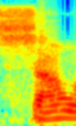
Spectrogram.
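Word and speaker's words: Samhain: to a local elementary school where he wrote sowin it means the lord of the dead it's pronounced SAU and Loomis and fun fact about this part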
